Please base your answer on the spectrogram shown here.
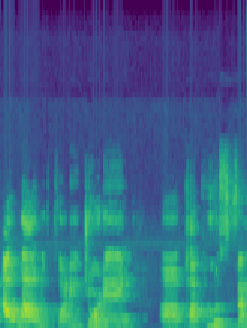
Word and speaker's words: Papoose: Papoose, is that how you pronounce it? Yes, Papoose girl is pregnant with the couple's second child.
